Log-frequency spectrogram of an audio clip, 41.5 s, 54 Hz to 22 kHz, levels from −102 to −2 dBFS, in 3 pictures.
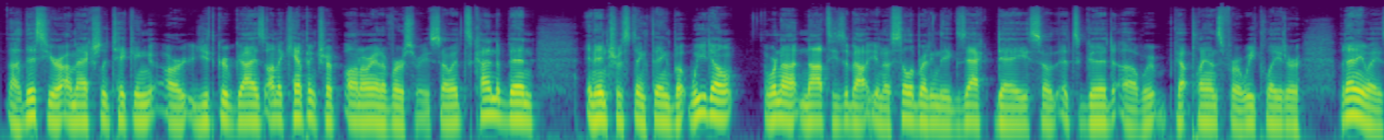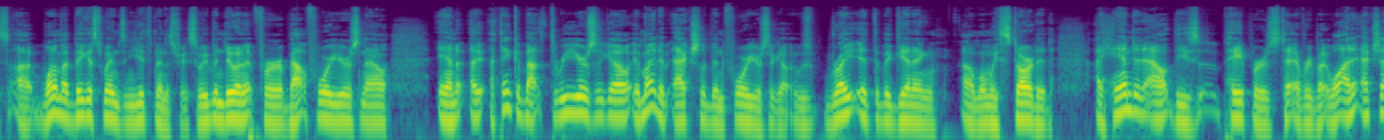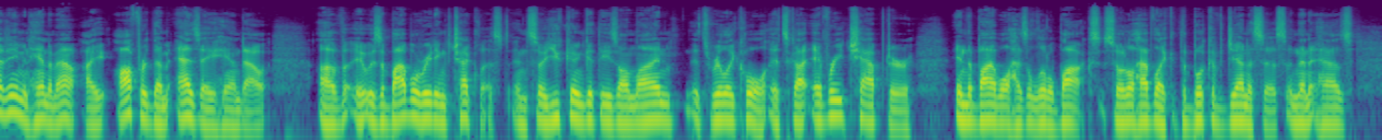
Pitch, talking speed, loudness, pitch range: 125 Hz, 225 wpm, -19 LUFS, 120-140 Hz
